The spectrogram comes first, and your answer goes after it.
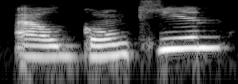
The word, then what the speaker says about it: Algonquian: the two dominant languages it's called algonquian that's how you pronounce it um those were the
